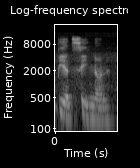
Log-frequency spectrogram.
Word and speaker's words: piedsignon: Carbonan piedsignon is Okay. how you say carbon footprint. Piet signon. Can you break down that word? Piedsignon comes from piedo, meaning foot, and signo, meaning sign.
